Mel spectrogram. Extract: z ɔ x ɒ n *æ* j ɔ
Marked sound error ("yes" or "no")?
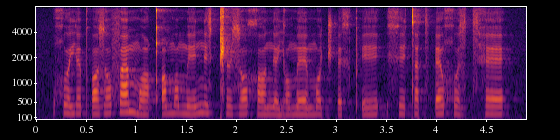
yes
